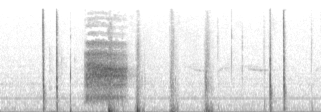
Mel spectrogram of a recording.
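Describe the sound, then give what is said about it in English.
A black crow lets out one loud, harsh, raspy caw lasting about half a second while angrily pecking at a telescope, surrounded by scattered sharp clicks and taps, with no talking. “He's getting a good telling off for invading that crow's home of shiny trinkets.”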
